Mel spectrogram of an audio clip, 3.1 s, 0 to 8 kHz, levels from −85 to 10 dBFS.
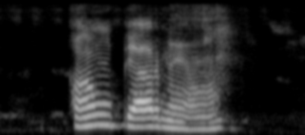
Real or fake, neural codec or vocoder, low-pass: fake; autoencoder, 48 kHz, 32 numbers a frame, DAC-VAE, trained on Japanese speech; 7.2 kHz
